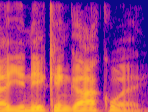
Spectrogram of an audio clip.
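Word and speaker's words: Yannick Ngakoue: mixing that with the acquisition of I can't I can't say his name is a young Yannick. – Yeah, Unique Ngakwe. Yeah.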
